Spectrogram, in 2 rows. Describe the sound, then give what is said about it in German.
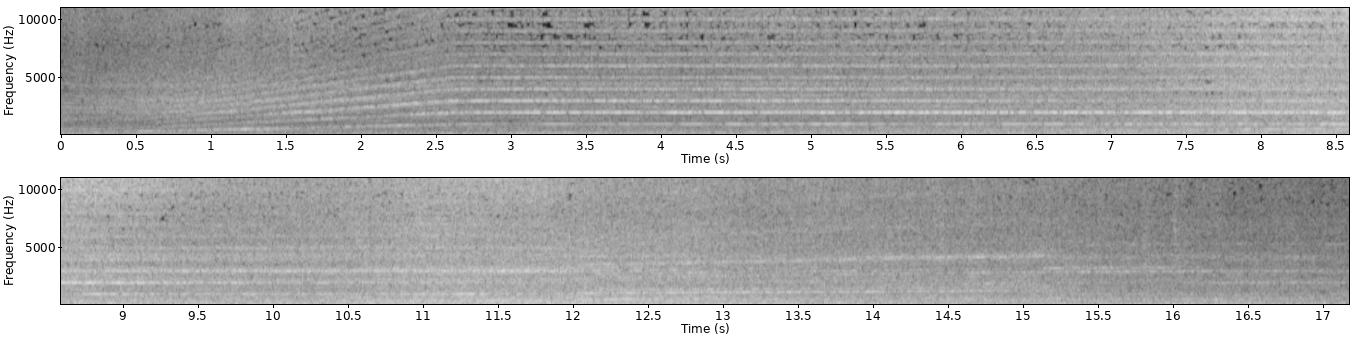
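A regional express train to St. Pölten Hauptbahnhof departs from platform A at 15:54, its electric motor whine climbing in pitch, then holding steady over a continuous rumble of wheels. No one speaks. “Regionalexpress nach St. Pölten Hauptbahnhof fährt ab.”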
